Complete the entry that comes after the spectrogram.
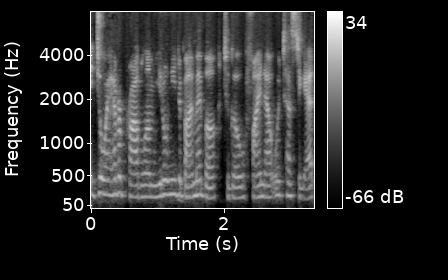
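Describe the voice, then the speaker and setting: Speaking very fast with an American accent, a woman has a somewhat breathy, medium-pitched voice and ordinary pitch variation. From US Midwest, Chicago. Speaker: author and thyroid coach. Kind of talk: casual interview chat. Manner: animated.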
